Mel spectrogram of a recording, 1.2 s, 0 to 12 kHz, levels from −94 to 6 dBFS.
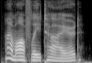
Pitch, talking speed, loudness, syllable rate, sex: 170 Hz, 145 wpm, -16 LUFS, 5.9 syllables/s, female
